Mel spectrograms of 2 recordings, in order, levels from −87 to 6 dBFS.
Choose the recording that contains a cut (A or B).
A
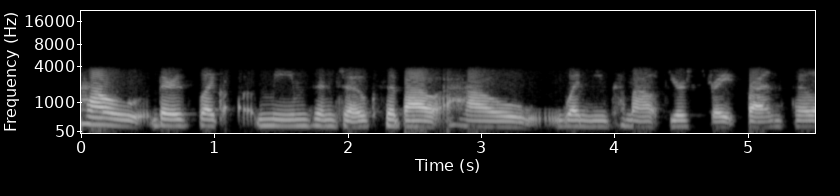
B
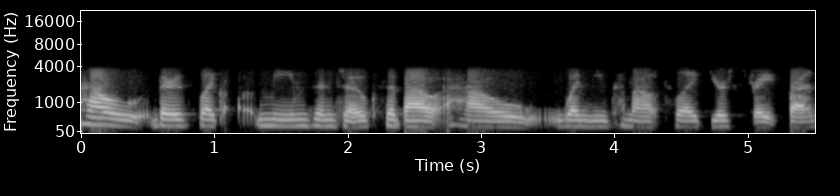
A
